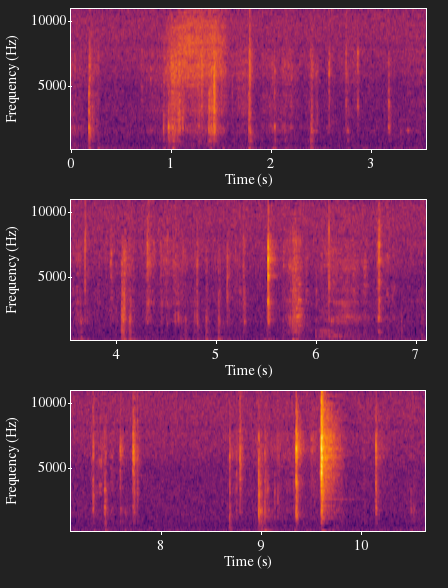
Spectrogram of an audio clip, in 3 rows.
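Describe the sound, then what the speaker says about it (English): A Ryobi 18V cordless vacuum under repair gives off irregular, light clicking and ticking noises, quiet and scattered across the stretch, with sharper clicks clustered near the end. "I hate the way it's making those strange clicking noises."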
